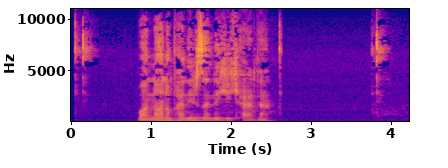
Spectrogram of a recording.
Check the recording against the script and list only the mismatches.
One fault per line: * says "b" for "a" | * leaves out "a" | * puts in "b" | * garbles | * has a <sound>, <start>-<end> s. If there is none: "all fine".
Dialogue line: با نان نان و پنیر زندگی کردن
* leaves out "نان"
